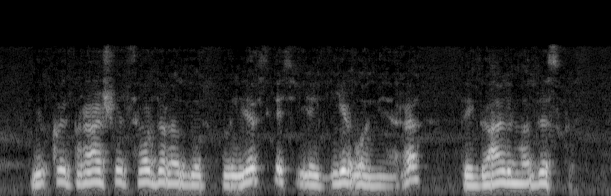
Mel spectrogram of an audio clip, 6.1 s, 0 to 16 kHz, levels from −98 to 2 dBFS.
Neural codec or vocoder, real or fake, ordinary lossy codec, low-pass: codec, 16 kHz, 4 kbps, FunCodec, trained on LibriTTS, 50 frames a second; fake; AAC, 64 kbps; 7.2 kHz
